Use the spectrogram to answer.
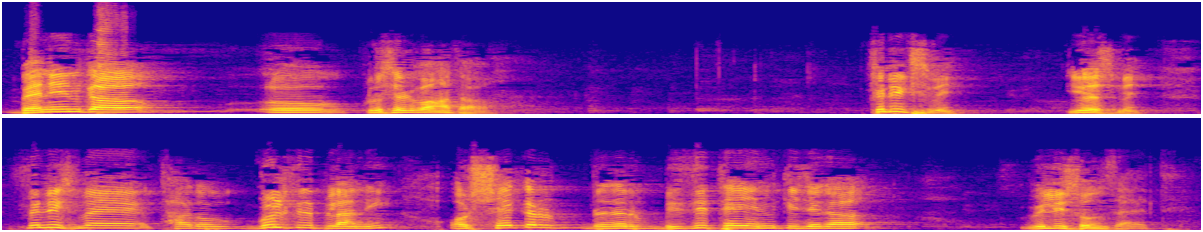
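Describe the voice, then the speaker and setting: Husky man telling a church testimony. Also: sits high, very animated, measured pace, long pauses, highs cut off. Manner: storytelling, acts out dialogue, bursts into shouting prayer; mixes in English phrases. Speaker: preacher giving a testimony. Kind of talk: sermon testimony.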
